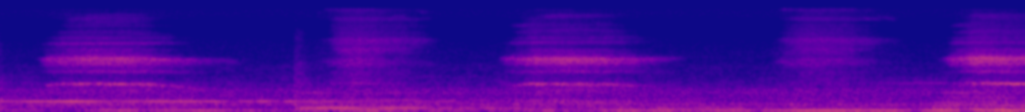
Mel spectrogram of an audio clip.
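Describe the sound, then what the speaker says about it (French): Slow, deep abdominal breaths in pranayama yoga practice, each long nasal inhale filling the belly and followed by a steady exhale, repeating in an even rhythm of about five breaths, close and quiet. "En inspirant par le nez, je remplis mon ventre."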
